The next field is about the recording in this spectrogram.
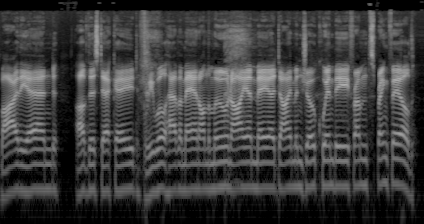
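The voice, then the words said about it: Imitates another person's voice. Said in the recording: “That is a very good Ted Kennedy imitation.”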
